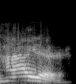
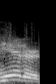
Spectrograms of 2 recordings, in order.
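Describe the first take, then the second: First: The name sounds like 'hider'. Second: The name sounds like 'hitter'. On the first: The speaker calls it right. "It's hider" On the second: The speaker calls it wrong. "It's not hitter though"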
